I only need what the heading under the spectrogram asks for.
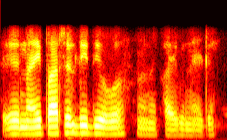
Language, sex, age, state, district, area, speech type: Odia, male, 18-30, Odisha, Nabarangpur, urban, conversation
